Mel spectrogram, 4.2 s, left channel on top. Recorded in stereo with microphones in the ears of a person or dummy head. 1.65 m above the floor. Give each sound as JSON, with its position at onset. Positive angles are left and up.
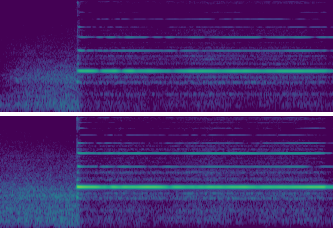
{"t": 0.9, "sound": "a flute", "side_deg": -65, "distance_m": 3.0}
